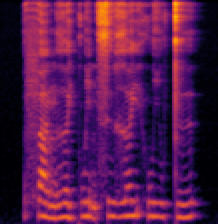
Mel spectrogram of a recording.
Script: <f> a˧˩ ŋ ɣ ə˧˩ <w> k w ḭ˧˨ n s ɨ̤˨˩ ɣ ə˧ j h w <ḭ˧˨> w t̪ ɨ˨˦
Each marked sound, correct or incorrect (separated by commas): correct, incorrect, incorrect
